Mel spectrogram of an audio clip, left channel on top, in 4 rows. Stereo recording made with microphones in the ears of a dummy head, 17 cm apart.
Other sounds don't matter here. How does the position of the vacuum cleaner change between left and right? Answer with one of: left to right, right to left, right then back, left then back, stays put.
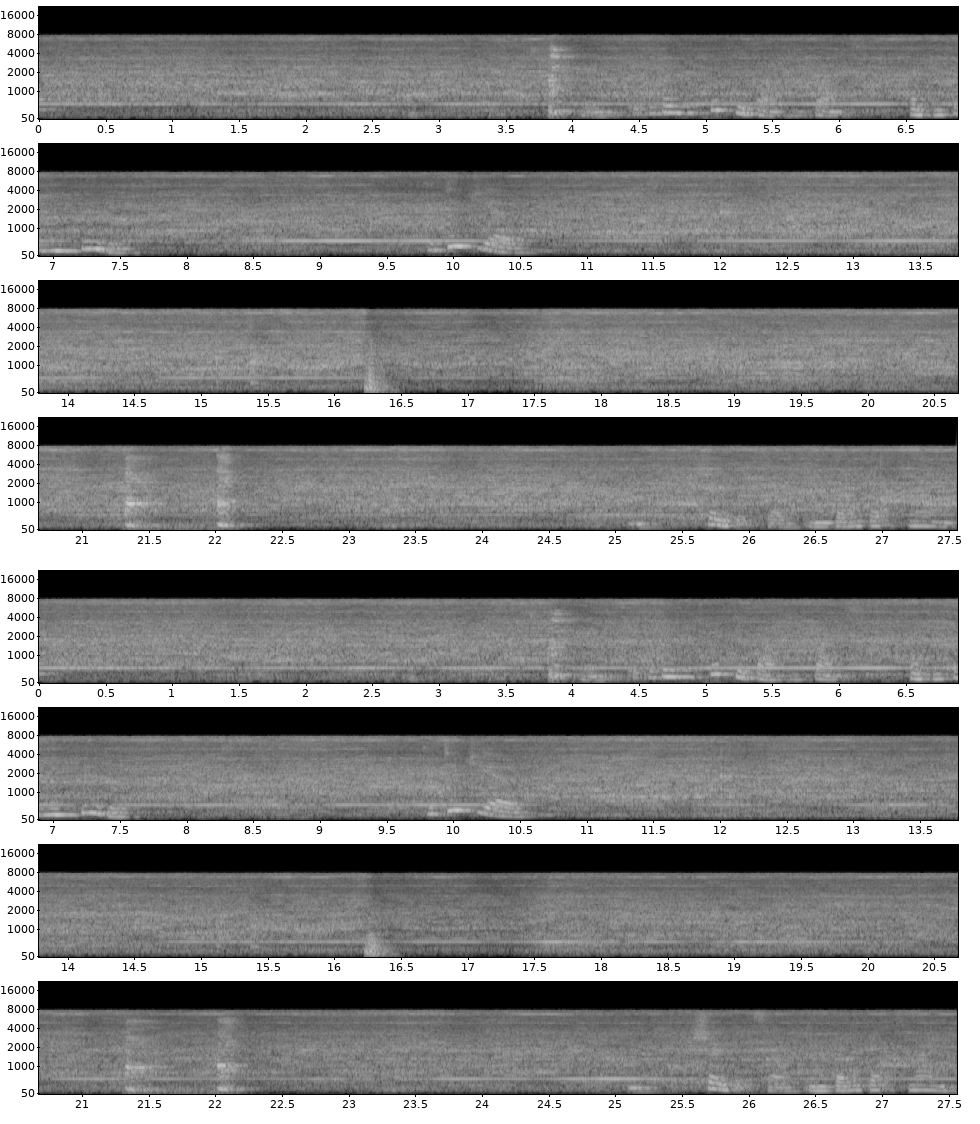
right to left.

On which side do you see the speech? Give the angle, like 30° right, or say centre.
70° right.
